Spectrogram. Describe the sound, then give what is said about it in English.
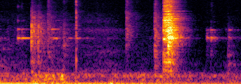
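Glasses of tequila on the rocks clink together in a toast: a few light, quick taps followed by one brighter, ringing clink, all fairly quiet with no voices. “So, let's do a cheers to this.”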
